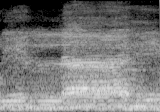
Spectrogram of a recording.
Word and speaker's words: billahi: Karena huruf lafaz jalalah Allah itu ketika didahului harokat kasroh maka harus tipis. Billah bukan billahi, masih salah. Kalau dia dahului harokat fathah dan zummah maka dia bacanya tebal seperti Allahu, Yadullahu. Tapi kalau tipis billahi ya.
